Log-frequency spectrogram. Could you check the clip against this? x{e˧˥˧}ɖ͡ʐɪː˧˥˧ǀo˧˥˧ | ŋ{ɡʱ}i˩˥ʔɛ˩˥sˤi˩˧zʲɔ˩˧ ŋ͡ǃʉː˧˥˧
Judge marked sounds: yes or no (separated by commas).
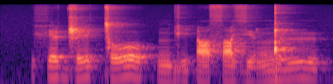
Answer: yes, no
